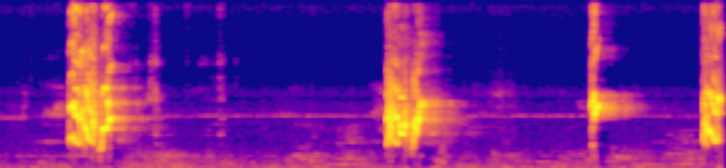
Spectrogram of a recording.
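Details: Lovebird described as a fighter type that gives long ngekek chattering, used to prompt other lovebirds to chatter quickly; short, harsh, very high screechy bursts, about four in five seconds, separated by near silence.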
